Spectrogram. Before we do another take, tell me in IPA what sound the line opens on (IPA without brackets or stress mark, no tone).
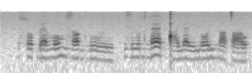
sˤ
